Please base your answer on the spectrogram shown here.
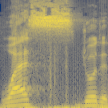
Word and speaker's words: وَاسْجُدْ: But the correct pronunciation of this word is make it a clear letter sin. A clear letter sin. Was-jude, not was-jude. The was-jude, this is whether between letter sin and letter 𝐬, or letter 𝐬, and both of them are wrong. But pronounce it as clear letter sin 100%.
